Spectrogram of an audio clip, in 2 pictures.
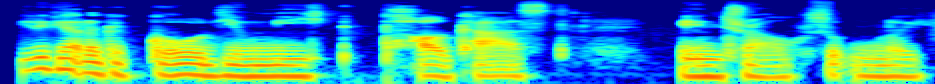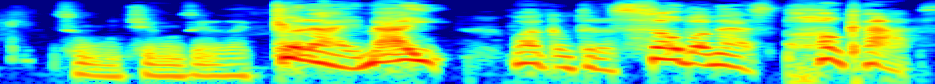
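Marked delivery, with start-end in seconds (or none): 6.0-9.3 bad fake Australian accent, very high and loud. Pitching an intro for the sober mess podcast, in a terrible australian accent. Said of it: "that was a terrible accent".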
